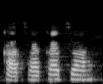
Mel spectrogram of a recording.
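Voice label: "katakata", Nigerian Pidgin, female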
